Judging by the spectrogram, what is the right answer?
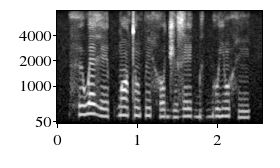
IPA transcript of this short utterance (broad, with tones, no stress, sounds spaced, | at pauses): h ɨ˧ w ɛ˦ ɣ eː˨ p ɡ͡b ɔ̃˦˨ t ũ˧ p ĩ˧ h o˨˦ d͡ʒ ɨ˨ z eː˦ ɡ͡b ɨ˧ ɡ͡b u˦ j ũ˦ h ĩ˨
